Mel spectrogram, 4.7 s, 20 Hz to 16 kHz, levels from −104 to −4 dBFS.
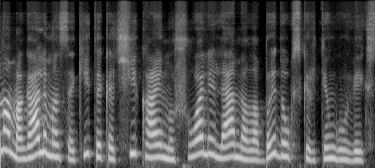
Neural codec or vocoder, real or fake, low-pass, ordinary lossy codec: codec, 44.1 kHz, 7.8 kbps, DAC; fake; 14.4 kHz; Opus, 32 kbps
